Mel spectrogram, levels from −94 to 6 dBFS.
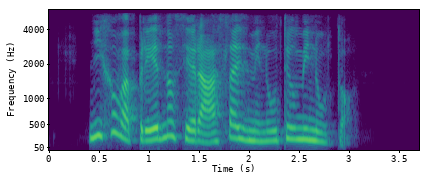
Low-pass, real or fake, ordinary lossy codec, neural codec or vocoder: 5.4 kHz; fake; AAC, 32 kbps; codec, 16 kHz, 2 kbps, X-Codec, HuBERT features, trained on LibriSpeech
